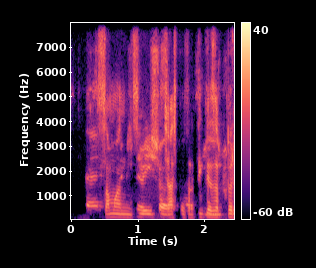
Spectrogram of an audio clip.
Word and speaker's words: Justus: As me being a Soti, it's going to have to be Justice, but it's Justus is the correct way of pronouncing it.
